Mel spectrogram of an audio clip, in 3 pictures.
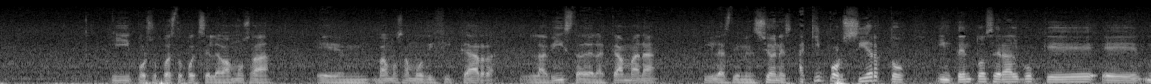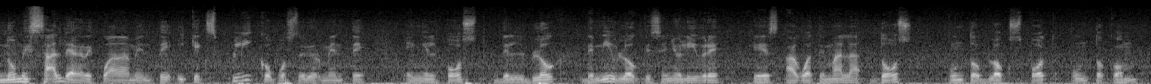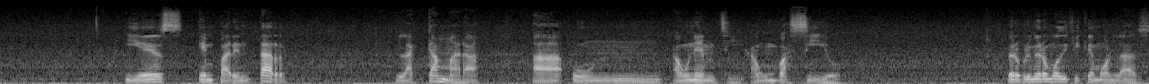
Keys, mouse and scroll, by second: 0.2 KP_0, 2.0 right click, 3.0 g, 4.3 click, 5.1 r, 6.9 click, 8.1 g, 9.5 click, 10.6-12.4 middle drag, 12.4-13.1 scroll up 1, 13.1-14.2 scroll up 1, 14.2-14.7 scroll up 1, 14.7 right click, 15.2-16.8 middle drag, 16.8 scroll up 1, 16.9 middle click, 17.4 scroll up 1, 18.2 middle click, 19.6 middle click, 19.7 scroll down 1, 23.5 scroll down 1, 26.5 ctrl+alt+KP_0, 28.5 right click, 31.0 click, 33.5 click.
